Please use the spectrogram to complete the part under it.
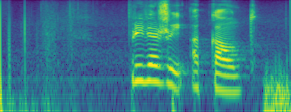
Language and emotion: Russian, neutral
